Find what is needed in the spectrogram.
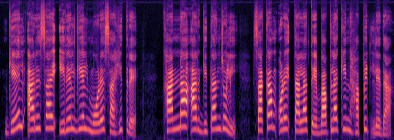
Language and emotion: Santali, neutral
